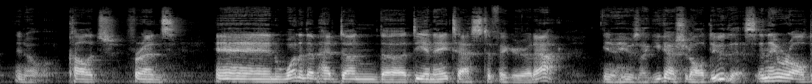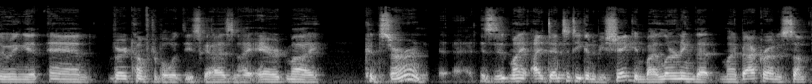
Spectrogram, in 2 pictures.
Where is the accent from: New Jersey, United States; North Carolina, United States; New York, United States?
New Jersey, United States; Newark; I was born in Newark, New Jersey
